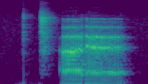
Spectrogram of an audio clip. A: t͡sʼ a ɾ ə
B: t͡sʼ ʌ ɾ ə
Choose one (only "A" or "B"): B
